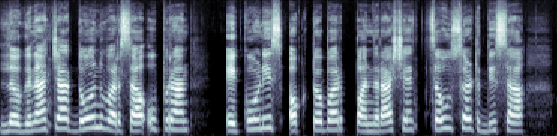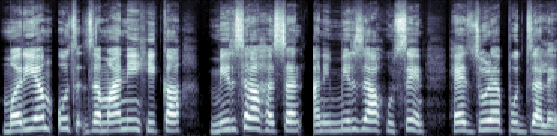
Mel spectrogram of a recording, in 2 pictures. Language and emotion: Goan Konkani, neutral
